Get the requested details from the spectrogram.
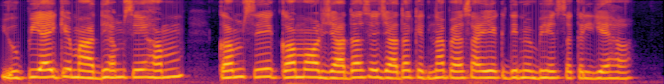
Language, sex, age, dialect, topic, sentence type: Magahi, female, 18-24, Western, banking, question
